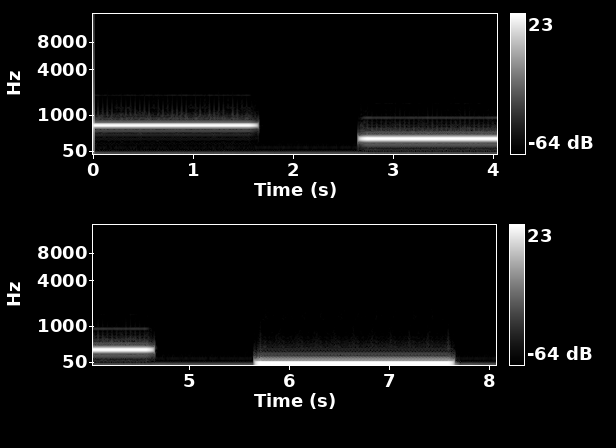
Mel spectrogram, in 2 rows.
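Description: Three steady pure test tones of about two seconds each with short gaps between, each lower in pitch than the last, the third a very low hum. They test whether headphones or speakers reproduce the low frequencies, down to about 20 Hz, needed to hear recorded heart sounds.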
